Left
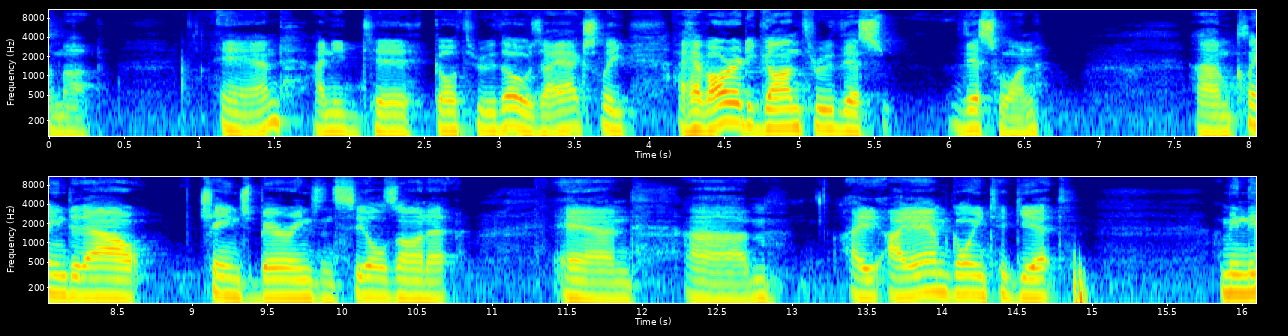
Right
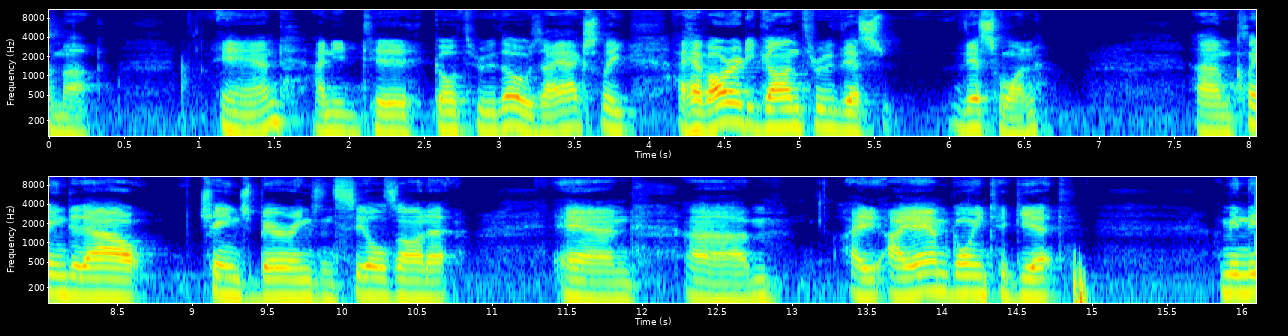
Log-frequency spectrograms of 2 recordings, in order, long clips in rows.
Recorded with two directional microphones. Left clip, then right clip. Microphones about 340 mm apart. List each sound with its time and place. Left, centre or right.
0.0 s speech: centre
0.9 s speech: centre
15.9 s speech: centre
